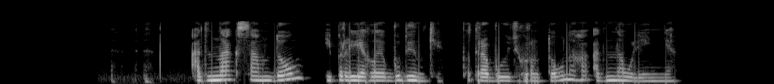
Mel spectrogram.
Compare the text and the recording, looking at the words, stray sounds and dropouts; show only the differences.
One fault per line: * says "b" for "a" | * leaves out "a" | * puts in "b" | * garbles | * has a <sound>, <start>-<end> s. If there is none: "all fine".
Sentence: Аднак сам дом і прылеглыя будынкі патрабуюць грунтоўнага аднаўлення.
* has a laugh, 1.1-1.6 s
